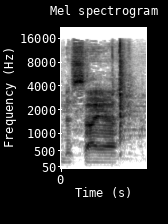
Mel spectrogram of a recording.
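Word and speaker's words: Masaya: these games are by muscle yeah I really like or actually pronounced Messiah I really really like that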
